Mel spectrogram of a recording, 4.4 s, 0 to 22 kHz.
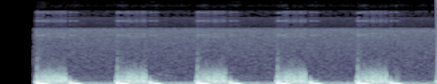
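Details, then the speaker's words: Mitral/tricuspid regurgitation: a steady heartbeat near 75/min with a subtle, high-pitched blowing holosystolic murmur continuous from S1 to S2, best heard on headphones. "when your headphones are on this is going to be hollow systolic high pitched blowing and continuous from s1 to s2 so put your headphones on and listen because this is what mitral and tricuspid regurgitation sound like"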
